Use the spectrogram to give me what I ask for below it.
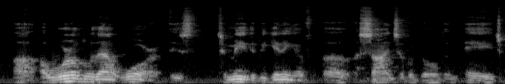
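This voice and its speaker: A man talks with a fairly low pitch. His voice is somewhat breathy. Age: 60s. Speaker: talk show host. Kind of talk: interview. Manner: halting.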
